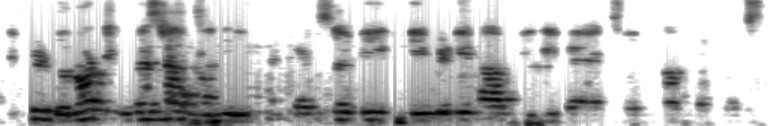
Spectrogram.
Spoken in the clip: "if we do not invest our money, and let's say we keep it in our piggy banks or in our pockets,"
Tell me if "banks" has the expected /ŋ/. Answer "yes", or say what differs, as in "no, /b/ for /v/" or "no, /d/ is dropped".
no, /ŋ/ is dropped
